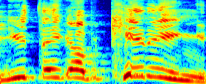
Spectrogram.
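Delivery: put-on Scottish woman's accent. Retelling what a Scottish woman said to Bubba while playing, imitating a Scottish woman's accent. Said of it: "she said in her accent".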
